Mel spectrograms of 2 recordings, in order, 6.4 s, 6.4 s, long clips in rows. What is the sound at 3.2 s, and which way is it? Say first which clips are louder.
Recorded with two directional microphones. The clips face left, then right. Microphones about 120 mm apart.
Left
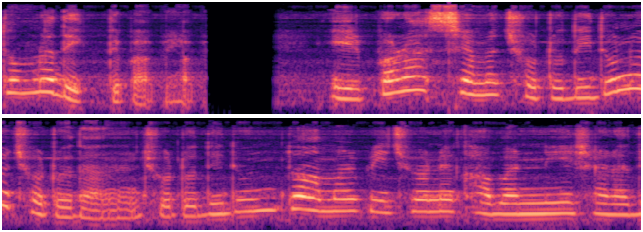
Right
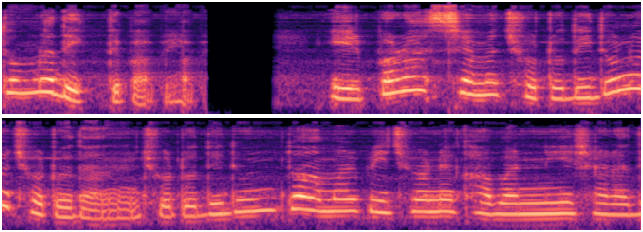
Speech: right 5 dB; centre (ahead or behind).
